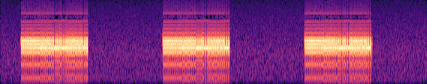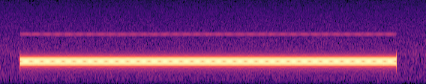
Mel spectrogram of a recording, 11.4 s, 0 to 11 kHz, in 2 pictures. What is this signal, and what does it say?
Emergency Alert System (SAME) tones (header bursts, then the 853 and 960 Hz attention tone), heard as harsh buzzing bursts, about 520.83 baud.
